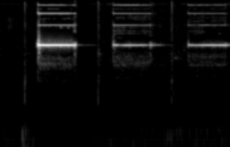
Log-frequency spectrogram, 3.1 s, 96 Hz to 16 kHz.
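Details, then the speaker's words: Smoke-tested Cosmo 2W detector, zone 3: high, piercing half-second beeps about once a second, carrying on steadily; its buzzer won't silence when the system is silenced and stays loud despite tape over it. "And it doesn't silence when the other silence beat is on here."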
